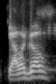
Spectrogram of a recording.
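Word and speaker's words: Gallego: in hispan or whatever you don't pronounce the two L's together so it's like Gayo GGO gallago Gallagher watermelon smash the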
